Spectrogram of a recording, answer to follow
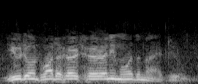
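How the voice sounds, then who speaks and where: An actor playing an earnest, protective gentleman in a 1950s radio drama, speaking formally and with some hesitation. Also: medium pitch, very animated, fast, close to an everyday voice. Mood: earnest, troubled. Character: earnest, protective gentleman guarding a troubled widow. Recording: muffled old radio recording, rain noise.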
